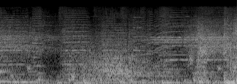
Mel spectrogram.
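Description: Pottery smashing in the Sonic Unleashed video game on Xbox One, a loud crash over busy game music and effects lasting a couple of seconds.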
